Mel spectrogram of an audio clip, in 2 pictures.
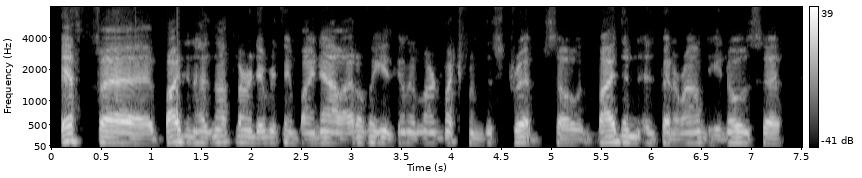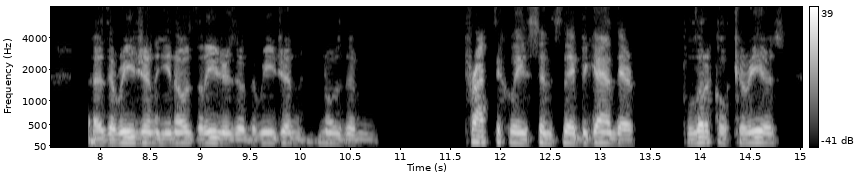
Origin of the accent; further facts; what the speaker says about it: Jerusalem, East Jerusalem, Palestine; English is a second language; to reopen the Jerusalem uh, consulate in my hometown in East Jerusalem.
